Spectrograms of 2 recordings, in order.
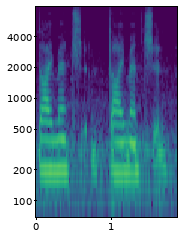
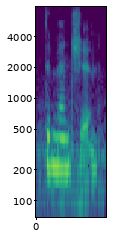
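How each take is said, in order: First: Dimension said as dye-MEN-shun; corrected pronunciation. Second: Dimension said as dih-MEN-shun; uncertain first reading. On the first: Shown as a demonstration. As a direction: say dimension with "dye" first, repeated carefully. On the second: Real, not acted. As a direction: say dimension with a short i. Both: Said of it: "Let's see this word".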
